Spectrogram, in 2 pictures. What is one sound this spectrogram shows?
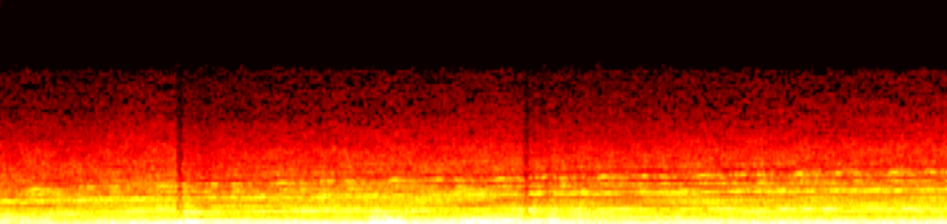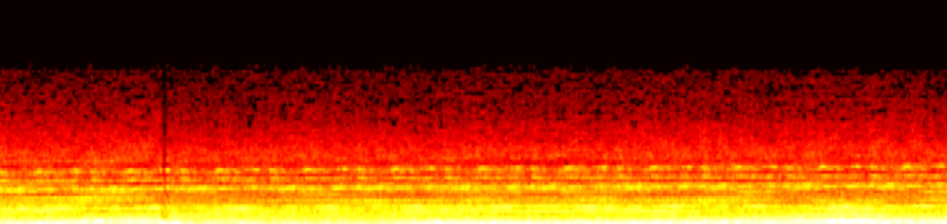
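A race car engine roars loudly at high revs.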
